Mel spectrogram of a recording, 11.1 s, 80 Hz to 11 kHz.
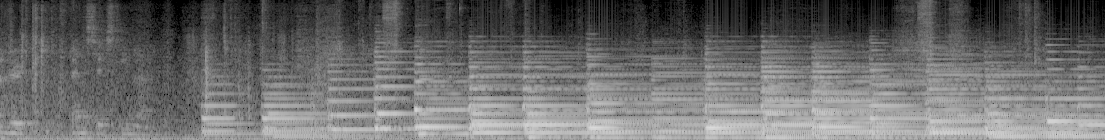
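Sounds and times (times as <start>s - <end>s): piano playing hymn chords: 2.0s - 11.0s.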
